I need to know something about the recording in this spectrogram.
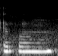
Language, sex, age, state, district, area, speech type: Odia, female, 18-30, Odisha, Sundergarh, urban, spontaneous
